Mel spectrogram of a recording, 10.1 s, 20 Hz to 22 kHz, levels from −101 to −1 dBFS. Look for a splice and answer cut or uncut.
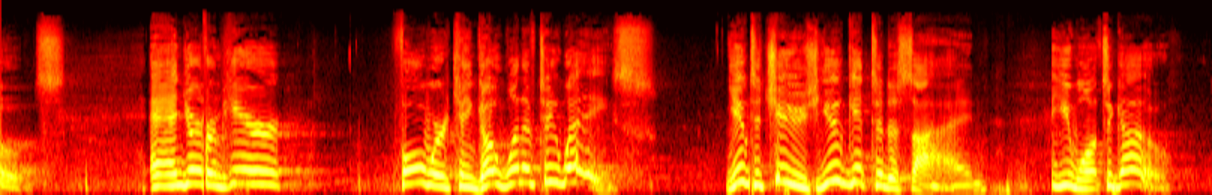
cut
